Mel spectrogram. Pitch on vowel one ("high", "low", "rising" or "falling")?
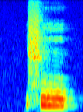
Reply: low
